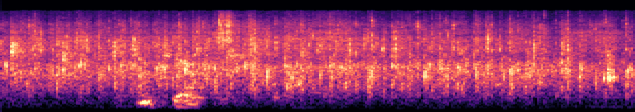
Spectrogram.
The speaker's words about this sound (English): I hope you could hear the applause. I could.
